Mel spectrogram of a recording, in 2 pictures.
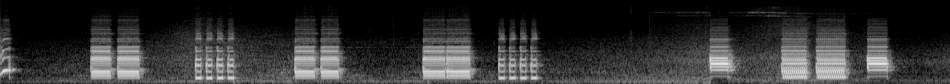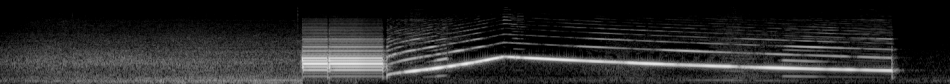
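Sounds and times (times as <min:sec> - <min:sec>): buzzy horn blast: 0:07.1 - 0:08.9
electronic siren wail: 0:12.6 - 0:18.5.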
